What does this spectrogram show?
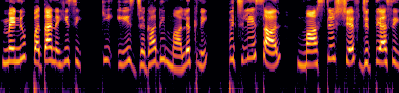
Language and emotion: Punjabi, surprised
